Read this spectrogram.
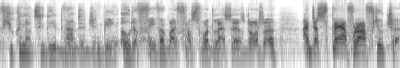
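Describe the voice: A man puts on a character voice at medium pitch, bright and sharp with a husky, rough edge, moving at a fairly quick pace with lively intonation.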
